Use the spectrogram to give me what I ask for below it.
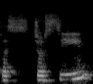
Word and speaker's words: Pleistocene: I don't even know how to say that, Pleistocene?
